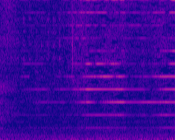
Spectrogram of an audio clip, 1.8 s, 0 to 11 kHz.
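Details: Blue Yeti USB microphone headphone jack used as line output: thin steady whistling tones over a low rumbling hum, ground loop noise; fixed with a $9 part.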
